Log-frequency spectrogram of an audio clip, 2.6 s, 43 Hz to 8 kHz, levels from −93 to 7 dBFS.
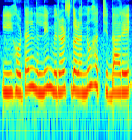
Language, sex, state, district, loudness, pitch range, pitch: Kannada, female, Karnataka, Bidar, -14 LUFS, 260-290 Hz, 265 Hz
